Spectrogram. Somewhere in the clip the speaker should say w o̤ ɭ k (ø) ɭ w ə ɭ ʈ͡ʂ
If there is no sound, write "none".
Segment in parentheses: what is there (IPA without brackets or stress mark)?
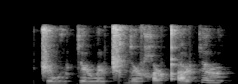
ɛ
